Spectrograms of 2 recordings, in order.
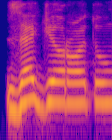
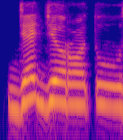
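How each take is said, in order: First: It starts with z, then a j sound. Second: It starts with j, then another j sound. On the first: The speaker calls it right. "Za pertama za, kedua jim" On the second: The speaker calls it wrong. "Jangan jim semua. Jaj jajratu salah"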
